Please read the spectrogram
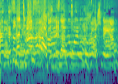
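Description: Overlapping speech: several people talking at once in a heated argument.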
